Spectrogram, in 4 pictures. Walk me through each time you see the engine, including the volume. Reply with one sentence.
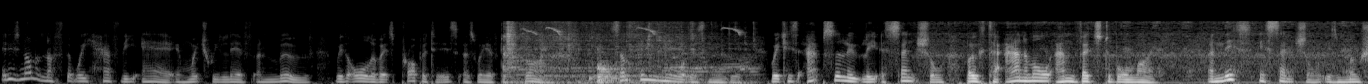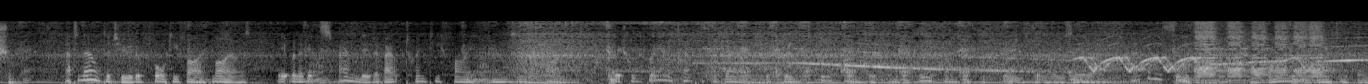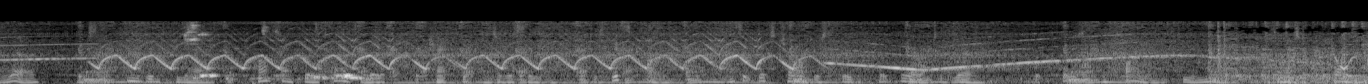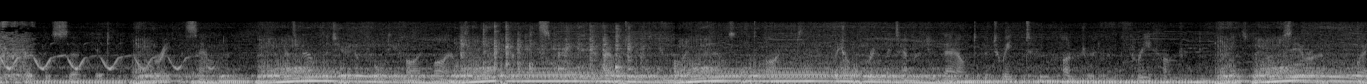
The engine can be heard from 9.1 to 54.6 s, getting louder.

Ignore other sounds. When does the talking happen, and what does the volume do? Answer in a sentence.
The talking can be heard from 0.0 to 54.6 s, getting quieter.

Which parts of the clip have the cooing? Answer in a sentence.
You can hear the cooing from 5.0 to 7.5 s, from 29.2 to 31.2 s and from 45.6 to 47.5 s.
